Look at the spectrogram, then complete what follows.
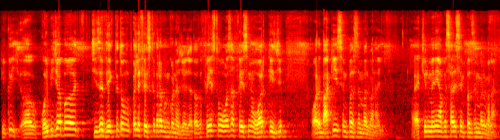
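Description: A man with a soft-edged, mellow voice at a medium pitch walks through a craft as its instructor. His delivery is informal and instructive, moving haltingly from one step to the next. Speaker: rangoli art instructor. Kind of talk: informal step-by-step tutorial narration.

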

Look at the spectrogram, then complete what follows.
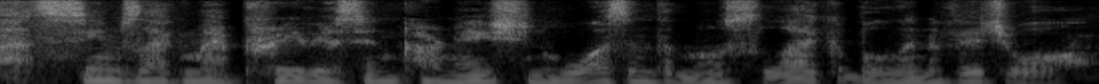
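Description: A man's voice: mid-range voice, steady tone, fairly bright tone, soft background music, lightly acted. Man playing a composed, guarded young wanderer. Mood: reflective. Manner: measured, formal, reserved. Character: young male wanderer with lost past, polite, composed, guarded. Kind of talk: video game voice acting.

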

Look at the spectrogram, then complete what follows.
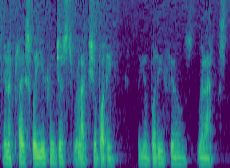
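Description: Soft low-voiced man guiding meditation. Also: level tone, vocal fry, slightly rough, rough recording. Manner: slow, soft-spoken, pausing often. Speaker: meditation teacher. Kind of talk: guided meditation.

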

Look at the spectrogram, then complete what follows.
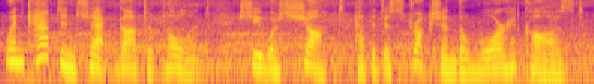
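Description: A woman with a notably low voice narrates in a measured, formal voice-over. Clear music runs underneath her. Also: expressive. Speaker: documentary narrator. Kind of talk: scripted documentary narration.

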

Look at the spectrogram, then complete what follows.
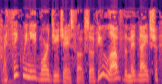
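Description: Husky man bantering on radio. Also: on the high side, wildly swooping pitch, fairly quick. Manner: rambling, jokey, digressive. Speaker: community radio host. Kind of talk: casual unscripted co-host banter. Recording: dull lo-fi radio recording.

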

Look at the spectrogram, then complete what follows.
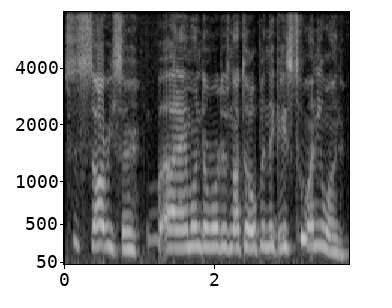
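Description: Guy doing a scared timid dog townsman, high mellow voice, nervous, cartoon dub with music behind. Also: fairly even intonation, fairly quick. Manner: nervous, hesitant. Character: frightened, timid male dog townsman guard. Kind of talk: amateur comic dub acting.

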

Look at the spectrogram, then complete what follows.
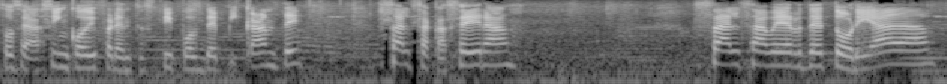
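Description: Brief: young woman, chatty handheld vlog, high and very bright voice. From Colombia. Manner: chatty, expressive, addresses viewers directly. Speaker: vlogger. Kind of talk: casual walk-through vlog. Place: supermarket aisles, indoors.

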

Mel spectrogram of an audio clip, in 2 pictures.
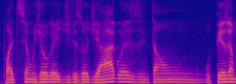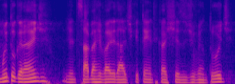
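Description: A man's voice: on the low side, steady tone, normal speed, hardly any pauses, mellow, in a large hall. A young man, a football defender, answering press questions in a casual way, with many fillers and restarts, into a table microphone. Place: club press room with sponsor backdrop. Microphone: table microphone on stand.

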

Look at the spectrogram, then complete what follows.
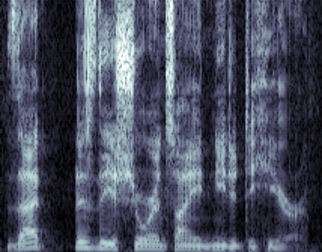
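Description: A man's voice: mid-range voice, expressive, moderate pace, no echo, close to an everyday voice. A secretive researcher who chooses his words carefully, played by a man. His voice sits in a plain middle range in this audio drama.

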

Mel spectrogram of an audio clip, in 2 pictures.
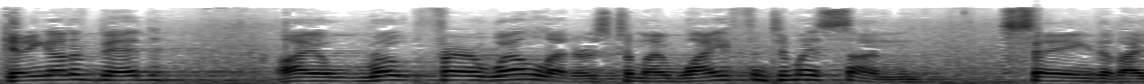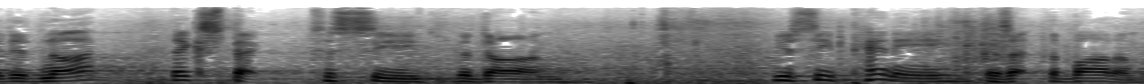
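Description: An older man giving an earnest, deliberate sermon-like talk with stories and read-out quotations. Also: a little high, lively intonation, darkish tone. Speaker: physician and lay preacher giving a church talk. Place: church hall, live talk to congregation. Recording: reverberant church hall, background noise.

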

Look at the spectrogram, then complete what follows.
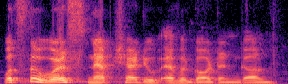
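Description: Animated young male co-player, swinging pitch, music behind. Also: a little slow. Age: 20s. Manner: animated, swears freely. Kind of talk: casual gaming chat.

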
